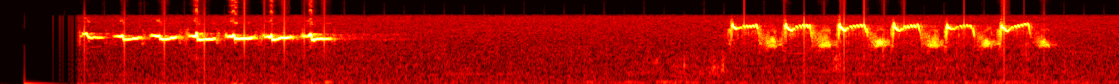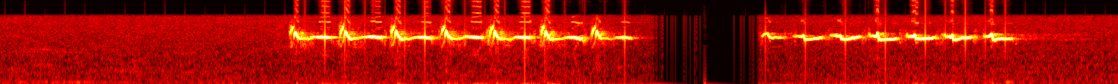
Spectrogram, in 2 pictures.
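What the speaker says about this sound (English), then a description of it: "Wren." Wren song in four loud, close bursts of rapid trilling, high-pitched notes, each lasting about a second or two, separated by quiet gaps.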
